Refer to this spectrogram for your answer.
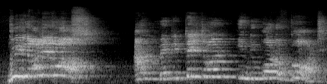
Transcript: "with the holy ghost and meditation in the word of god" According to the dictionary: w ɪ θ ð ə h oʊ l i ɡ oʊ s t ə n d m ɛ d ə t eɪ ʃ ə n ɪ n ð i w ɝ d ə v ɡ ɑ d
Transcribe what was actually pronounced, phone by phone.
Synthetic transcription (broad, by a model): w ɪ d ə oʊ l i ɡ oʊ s ə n m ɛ d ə t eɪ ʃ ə n ɪ n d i w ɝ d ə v ɡ ɑ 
